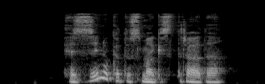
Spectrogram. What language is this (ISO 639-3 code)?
lav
